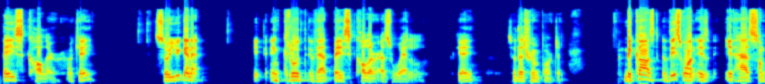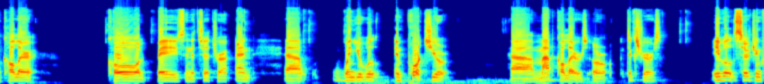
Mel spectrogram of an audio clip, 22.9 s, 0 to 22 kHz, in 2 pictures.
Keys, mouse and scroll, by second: 16.4-22.9 drag.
